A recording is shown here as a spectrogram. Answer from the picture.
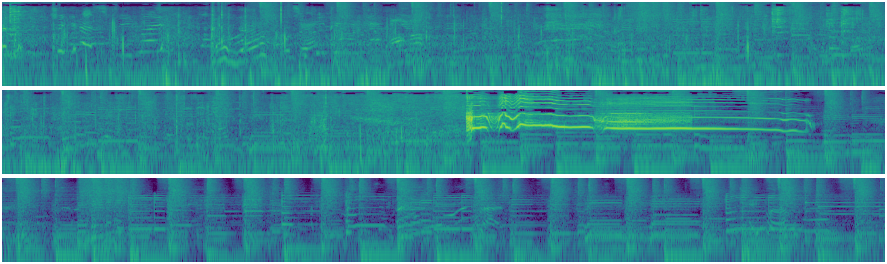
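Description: A person imitating a rooster crow, loud and close, about halfway through: a sharp rising start, then a long held note that slowly falls away over about three seconds. Background music with a steady beat plays underneath.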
